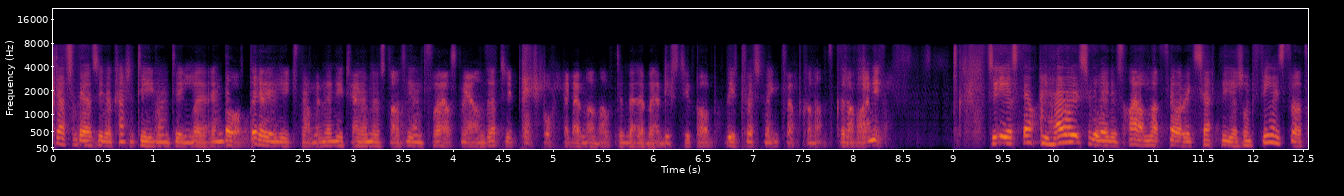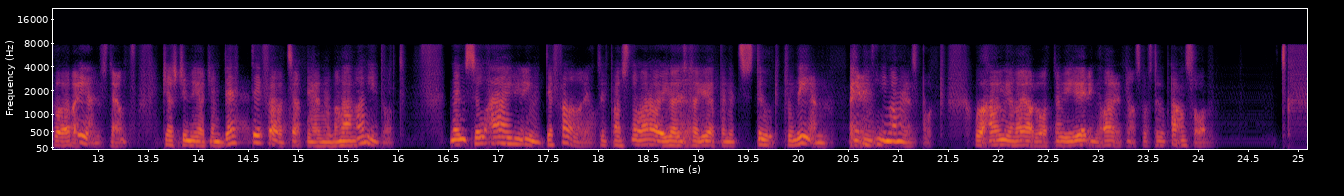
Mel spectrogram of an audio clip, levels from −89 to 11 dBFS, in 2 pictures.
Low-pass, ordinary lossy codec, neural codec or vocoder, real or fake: none; none; codec, 16 kHz, 0.5 kbps, FreqCodec, smaller model; fake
